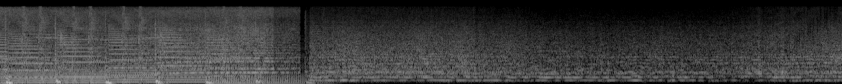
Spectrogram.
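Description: Electronic music with a steady beat for about three seconds, then cutting off abruptly. A compact quadcopter drone then hovers with a steady buzzing propeller hum.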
